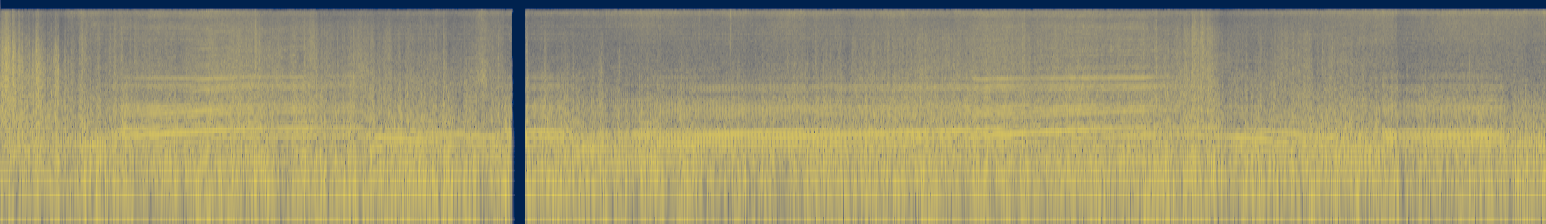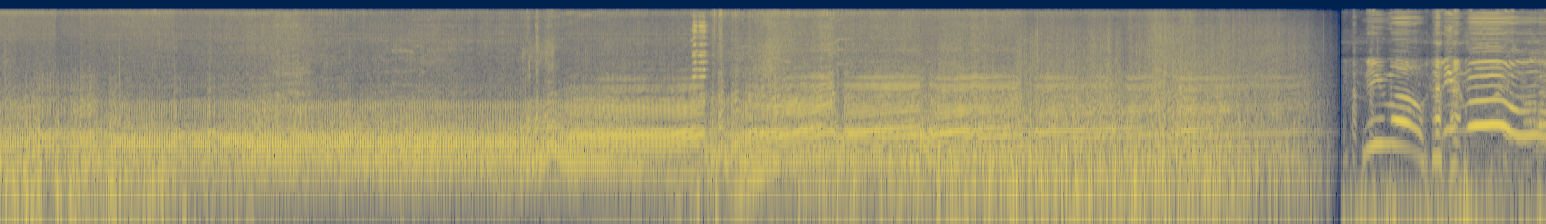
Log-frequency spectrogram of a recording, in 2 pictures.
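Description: Motorcycle engine rising and falling in pitch as the throttle opens and closes through the gears while riding, under wind noise on a helmet-mounted camera. The climbs are steeper and quicker about two thirds of the way in.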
